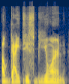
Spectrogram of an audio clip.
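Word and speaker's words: Ágætis byrjun: And that record is pronounced, I believe, Ágætis Björn, because I covered that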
